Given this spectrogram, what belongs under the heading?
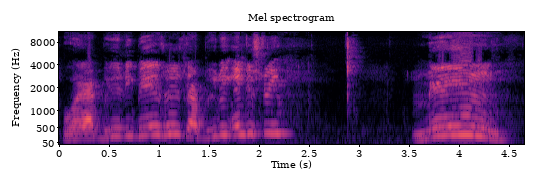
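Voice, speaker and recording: A woman's voice: fairly high pitch, lively intonation, dark tone. A woman chatting casually and colloquially to viewers while eating crunchy fried chicken in a mukbang vlog. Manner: folksy, colloquial, drawn-out exclamations. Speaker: mukbang vlogger.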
